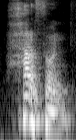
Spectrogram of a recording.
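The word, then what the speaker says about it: حرث: And then tha with two Dammat is pronounced thun. For example, harthun, ha, r, thun, which means cultivating the land.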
